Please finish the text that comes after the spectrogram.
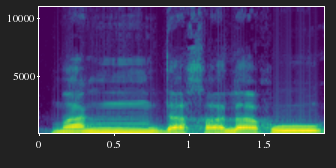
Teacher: গতিকে এই নুন সাকিনকেও এক আলিফ পরিমাণ ইকফার গুন্না করিয়া পড়তে হবে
